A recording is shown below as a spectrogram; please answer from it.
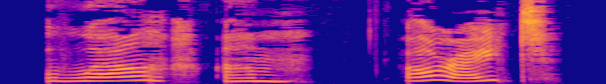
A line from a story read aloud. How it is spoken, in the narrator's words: Snow says, her voice shaky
